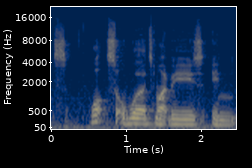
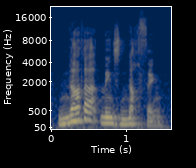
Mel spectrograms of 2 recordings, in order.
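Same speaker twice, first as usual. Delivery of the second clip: usual speaking voice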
